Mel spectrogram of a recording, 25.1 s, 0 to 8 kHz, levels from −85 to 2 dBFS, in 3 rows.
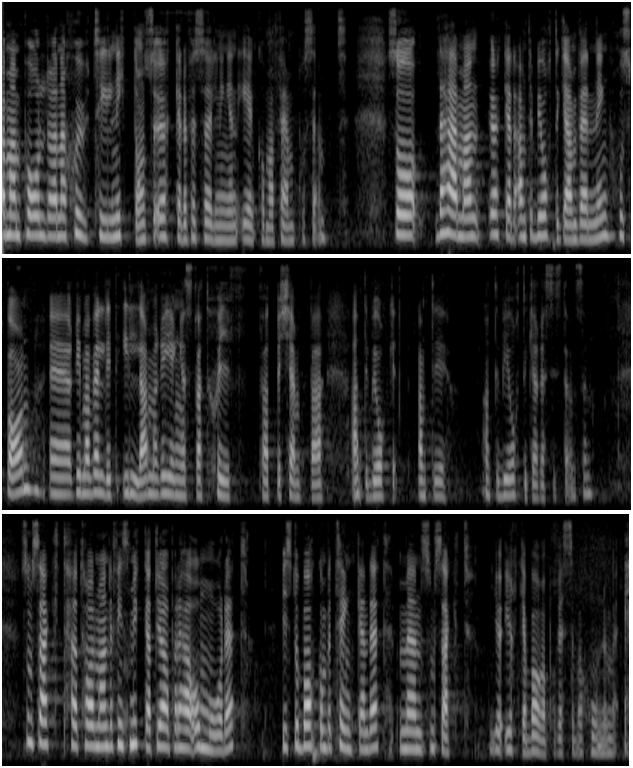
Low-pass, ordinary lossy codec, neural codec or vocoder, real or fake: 7.2 kHz; none; none; real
